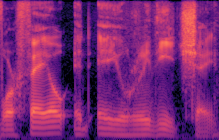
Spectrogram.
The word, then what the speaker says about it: Orfeo ed Euridice: Balanchine was going to choreograph the world premiere of Orfeo ed Euridice, the Italian pronunciation for Orpheus and Eurydice.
